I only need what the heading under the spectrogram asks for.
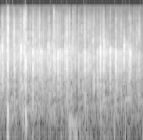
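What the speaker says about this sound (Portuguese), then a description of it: "Salva de palmas aí para os nossos amigos" Audience applause for a theatre's sound and lighting technical team, a short burst of dense hand clapping from a small crowd at steady volume.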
